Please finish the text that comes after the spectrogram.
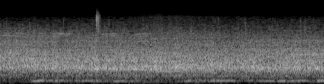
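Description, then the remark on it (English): A large basketball crowd at an Indiana University game against Iowa applauds and roars steadily after Devonte Green's third straight three-pointer in his senior year, a dense wash of clapping and cheering at a constant loud level, with faint low murmurs of voices underneath. “And by the way, that is actual applause from the Iowa game your senior year after your third straight three, I think.”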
